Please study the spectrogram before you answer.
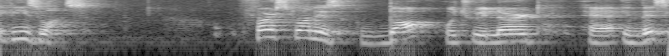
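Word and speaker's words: ض: So this is da, and the other one is dha. Both are very distinct. Don't mix them. Da with the right side of your tongue touching the right side of the gums.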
